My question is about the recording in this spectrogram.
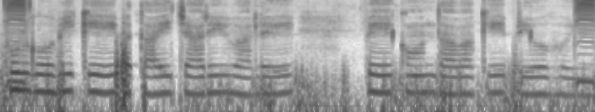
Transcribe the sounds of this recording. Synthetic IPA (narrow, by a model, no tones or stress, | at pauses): pʰʊlɡoːbikebət̪aːit͡ʃaːɾeʋaːle | pekɔːnd̪aːʋakepɾəjoːɡɦoi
